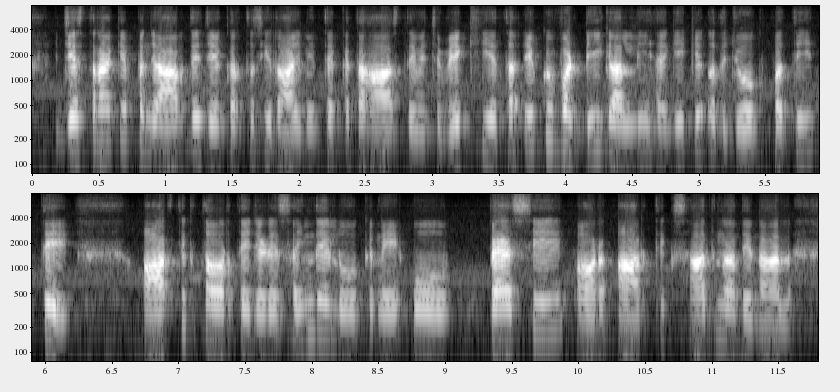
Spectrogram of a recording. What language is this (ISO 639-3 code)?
pan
